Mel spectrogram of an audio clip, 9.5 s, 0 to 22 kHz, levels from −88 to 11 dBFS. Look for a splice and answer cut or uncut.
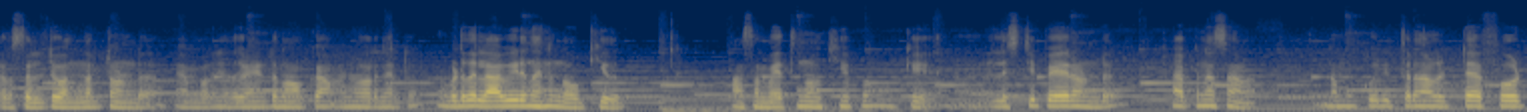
cut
